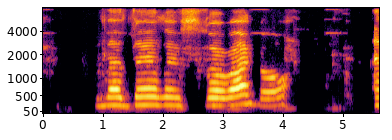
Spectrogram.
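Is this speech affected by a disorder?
Yes: ALS; diagnosed almost five years ago.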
